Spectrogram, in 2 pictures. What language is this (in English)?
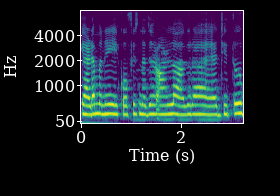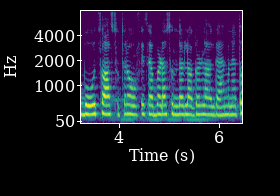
Haryanvi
